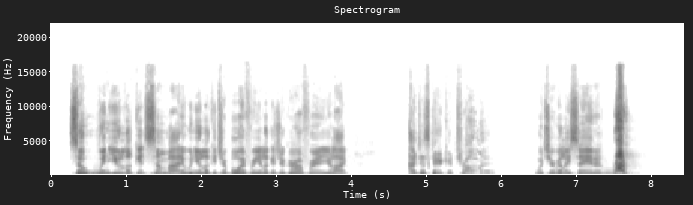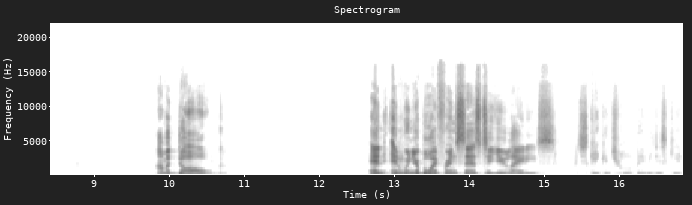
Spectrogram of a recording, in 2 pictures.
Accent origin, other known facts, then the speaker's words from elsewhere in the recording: Tallahassee, Florida, United States; He was arrested in Tallahassee, Florida, my hometown. In fact, my best friend's dad growing up was one of the arresting officers on that case.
